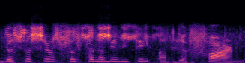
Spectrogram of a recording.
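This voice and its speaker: A woman speaks with a Quebec accent and ordinary pitch variation. Audible room echo surrounds her voice. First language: French. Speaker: professor, researcher. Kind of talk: lecture. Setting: online webinar. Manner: halting.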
